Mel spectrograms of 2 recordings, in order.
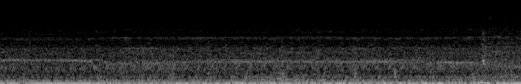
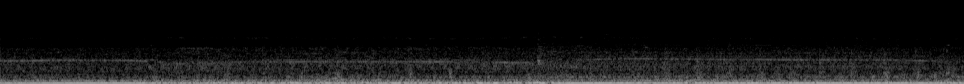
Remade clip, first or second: first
